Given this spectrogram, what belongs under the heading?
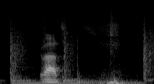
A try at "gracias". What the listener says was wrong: You almost said grazie, didn't you? Sounded like you were going that way.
